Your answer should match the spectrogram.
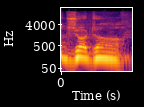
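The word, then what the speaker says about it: Jordynne: happy and Jordan Grace it's pronounced a Jordon Jordon that's like Brian rean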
